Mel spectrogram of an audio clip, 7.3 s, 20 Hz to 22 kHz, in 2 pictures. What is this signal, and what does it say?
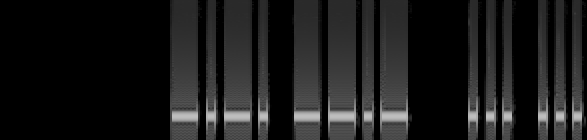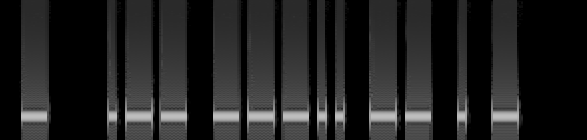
Morse code, heard as a keyed tone, about 22 wpm, 700 Hz. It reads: CQ SST W8MET
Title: K1USN SST QSO Practice - 22wpm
